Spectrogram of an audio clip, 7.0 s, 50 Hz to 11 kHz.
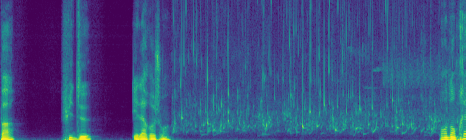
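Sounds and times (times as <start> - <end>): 
speech: 0.0 - 0.3, 1.0 - 1.4, 2.0 - 2.7, 6.6 - 6.9
mountain stream trickling and babbling: 2.6 - 6.9.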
